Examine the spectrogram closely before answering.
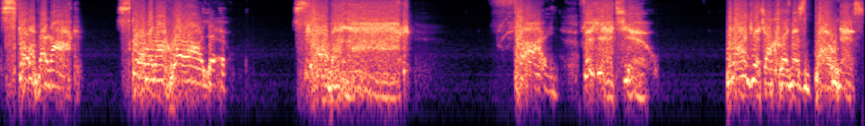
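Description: A put-on character voice comes through at a fairly high pitch. It moves at a very slow pace, with long, frequent pauses. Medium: audio drama. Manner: bossy, petulant.

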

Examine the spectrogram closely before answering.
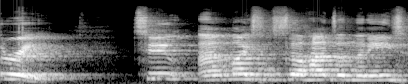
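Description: Audible room echo surrounds a man's extremely high-pitched voice against a quiet background. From Ireland. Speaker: fitness instructor. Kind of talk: workout instruction. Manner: encouraging. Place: empty room.

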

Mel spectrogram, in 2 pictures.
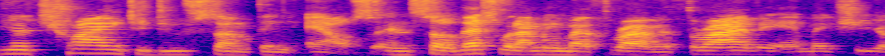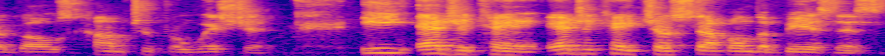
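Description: A man with an American accent, fairly high-pitched, at a moderate pace, big swings in loudness over noticeable background noise. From Mississippi, US South (Gulfport). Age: 20s. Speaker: gospel singer. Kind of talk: casual chat. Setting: video call.

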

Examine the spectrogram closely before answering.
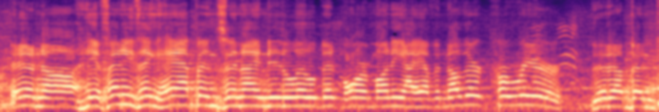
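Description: Over noticeable background noise, a man with a high pitch talks at a fairly slow pace in fairly even intonation, with hardly any pauses. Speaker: rattlesnake show presenter. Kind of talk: live show patter to audience. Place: stage.

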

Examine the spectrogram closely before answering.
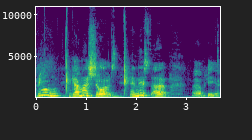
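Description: This put-on character voice sits at a fairly high pitch and moves at a very slow pace. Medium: short film.

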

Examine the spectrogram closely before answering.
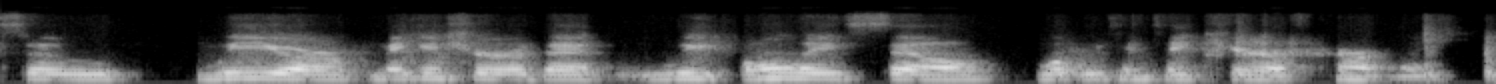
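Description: Over light background noise, a woman with an American accent speaks with fairly even intonation. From US South, southern Louisiana. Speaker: casino executive. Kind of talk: interview. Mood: calm, confident, businesslike. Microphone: video call.

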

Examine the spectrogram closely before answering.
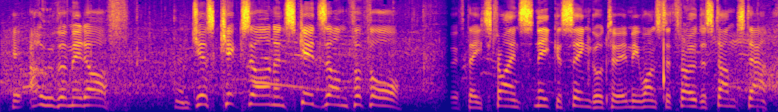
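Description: Over crowd noise in the background, a man talks at a high pitch with lively intonation and an animated tone. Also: moderate pace. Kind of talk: sports commentary. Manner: animated, analytical, builds excitement.

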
